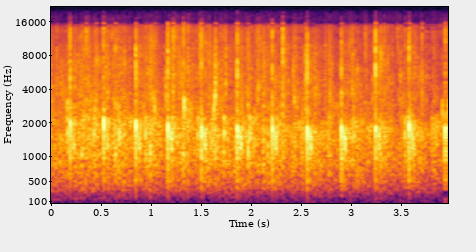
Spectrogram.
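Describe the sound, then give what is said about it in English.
An audience claps together in praise of God, a steady, dense burst of applause, many hands striking continuously at a moderate level with no voices standing out. “If you believe God can do it, would you give him a hand clap of praise in this house?”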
